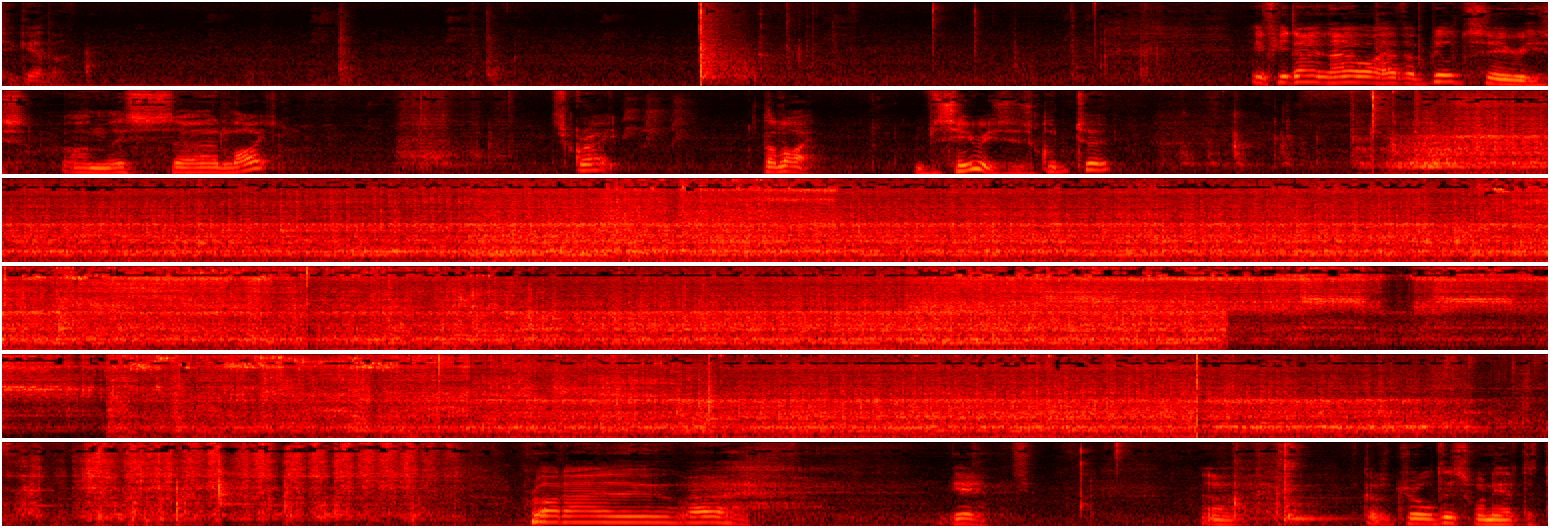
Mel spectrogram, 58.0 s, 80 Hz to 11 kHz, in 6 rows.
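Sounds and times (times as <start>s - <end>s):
drill press motor running: 18.1s - 36.9s, 39.1s - 47.9s.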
